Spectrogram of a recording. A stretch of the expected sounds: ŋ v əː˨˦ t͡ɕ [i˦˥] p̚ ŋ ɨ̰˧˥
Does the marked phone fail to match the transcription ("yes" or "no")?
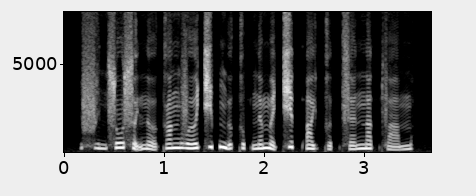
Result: no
